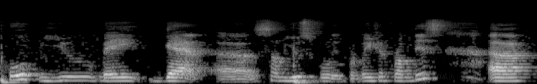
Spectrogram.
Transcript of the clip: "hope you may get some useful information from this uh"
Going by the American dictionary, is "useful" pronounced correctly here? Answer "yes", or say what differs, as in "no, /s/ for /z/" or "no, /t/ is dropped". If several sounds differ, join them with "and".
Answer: yes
